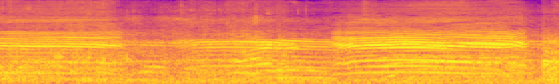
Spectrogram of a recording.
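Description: Ongole sheep bleating at a livestock market, several wavering bleats overlapping across the clip, close and fairly loud, with crowd chatter and market noise underneath.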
